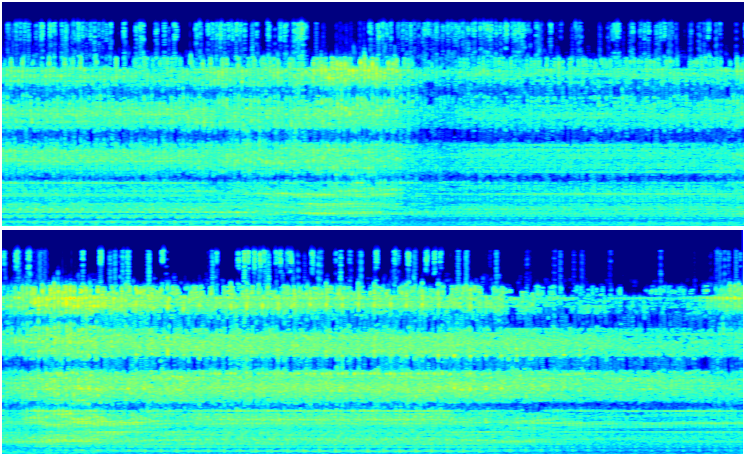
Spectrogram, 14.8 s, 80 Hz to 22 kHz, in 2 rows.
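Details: VW 1.8 TSI CDAB engine at idle: light ticking knock about three per second over a steady idle with faint whine; cam phaser vanes already replaced and chain judged fine, knock cause unknown.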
